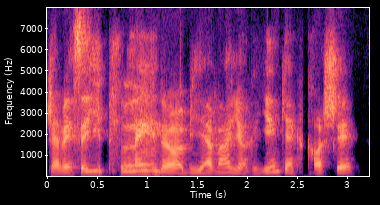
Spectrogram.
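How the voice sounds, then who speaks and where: An unremarkable speaking voice at a moderate pace with fairly even intonation, dry, close sound with no echo and a quiet background. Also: man. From Quebec, Saint-Jean-sur-Richelieu. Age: 30s. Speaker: dancer and choreographer. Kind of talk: interview conversation. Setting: video call.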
